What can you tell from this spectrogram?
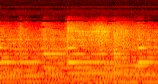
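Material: Nothing is struck.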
